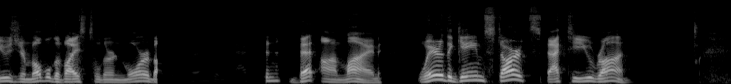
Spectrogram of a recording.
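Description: From 1.57 to 2.66 s the speech suffers an audio dropout to a faint residue, leaving only a trace roughly 40 dB down, likely from a signal-path interruption.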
